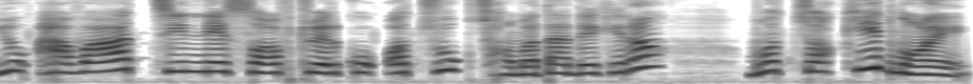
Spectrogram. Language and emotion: Nepali, surprised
